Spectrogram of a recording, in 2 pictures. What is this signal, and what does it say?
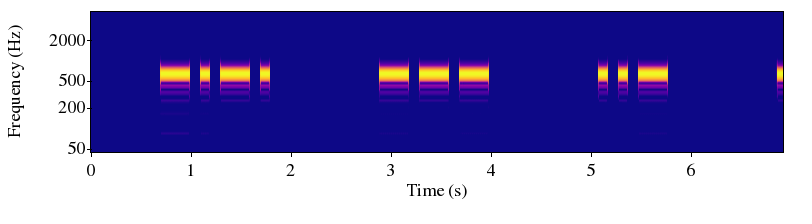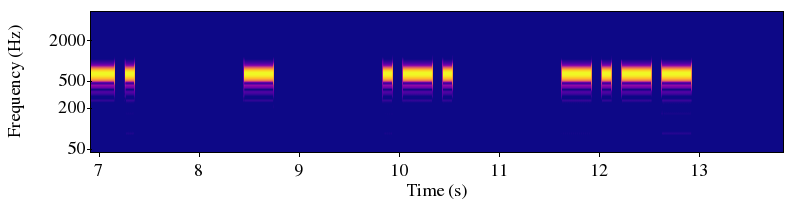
Morse code, heard as a keyed tone, about 12 wpm, spaced as for 6 wpm, 650 Hz. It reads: COUNTRY
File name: Engelske ord 12-6 wpm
